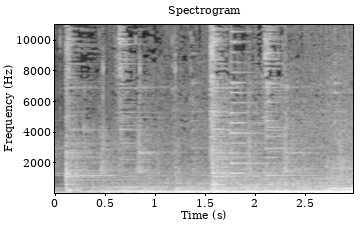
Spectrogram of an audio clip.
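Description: Steady low rumble of a car's interior while driving, with a constant engine drone and road noise, punctuated by a few soft bumps and clicks, no voices.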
